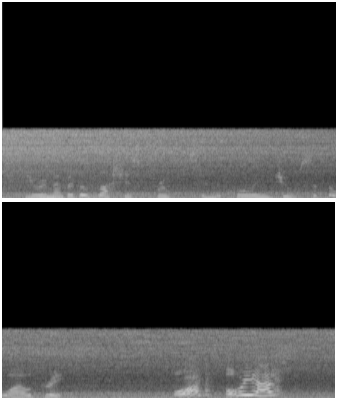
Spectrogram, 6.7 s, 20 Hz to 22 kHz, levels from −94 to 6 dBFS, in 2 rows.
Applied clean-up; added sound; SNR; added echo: none; Sliding door / Hiss; 2 dB; none.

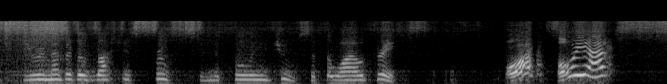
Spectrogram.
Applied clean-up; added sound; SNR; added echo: neural mask model RNNoise.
